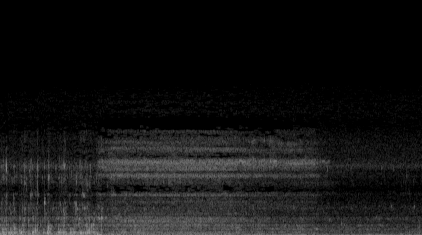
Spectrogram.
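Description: A diver breathes in through a regulator with a steady hiss.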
